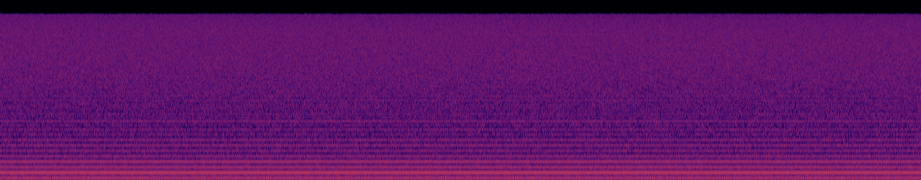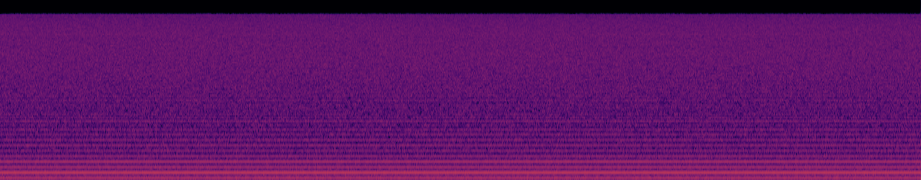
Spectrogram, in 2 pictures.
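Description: Steady electrical mains hum with a layer of static hiss, unchanging throughout, from the open microphone and audio feed at an empty podium.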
